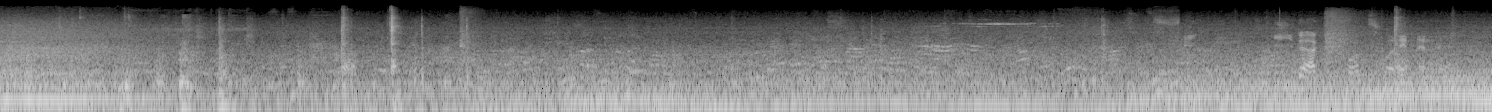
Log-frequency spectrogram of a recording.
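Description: A bus engine hums low and steady.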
